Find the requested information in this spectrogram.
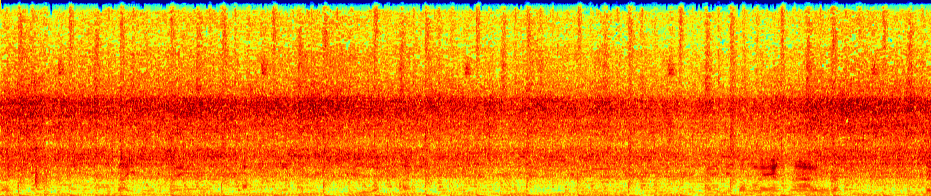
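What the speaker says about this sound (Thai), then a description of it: "ก็ทำการผัดไปเรื่อยๆนะครับ" Steady hot-oil sizzling with quick, regular scraping strokes of a spatula in a pan, close and continuous, as chicken is stir-fried with garlic and pepper.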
